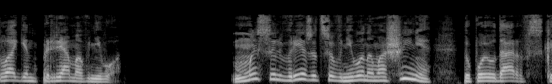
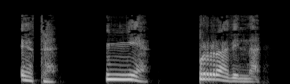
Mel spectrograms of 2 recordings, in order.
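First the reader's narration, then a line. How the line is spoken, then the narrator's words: Gritted teeth, emphatic words. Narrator (Russian): цедила она сквозь зубы, будто делая ударение на каждом слове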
